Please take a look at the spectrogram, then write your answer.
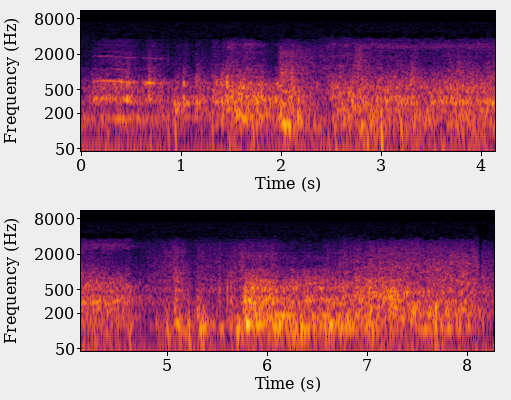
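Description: An airplane engine, just repaired, starts up into a loud, rough, sputtering roar that runs steadily, dips briefly partway through, then surges back even louder. No one speaks.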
